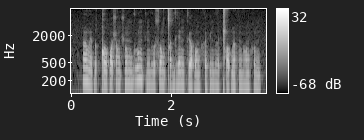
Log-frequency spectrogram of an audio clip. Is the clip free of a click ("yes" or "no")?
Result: no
